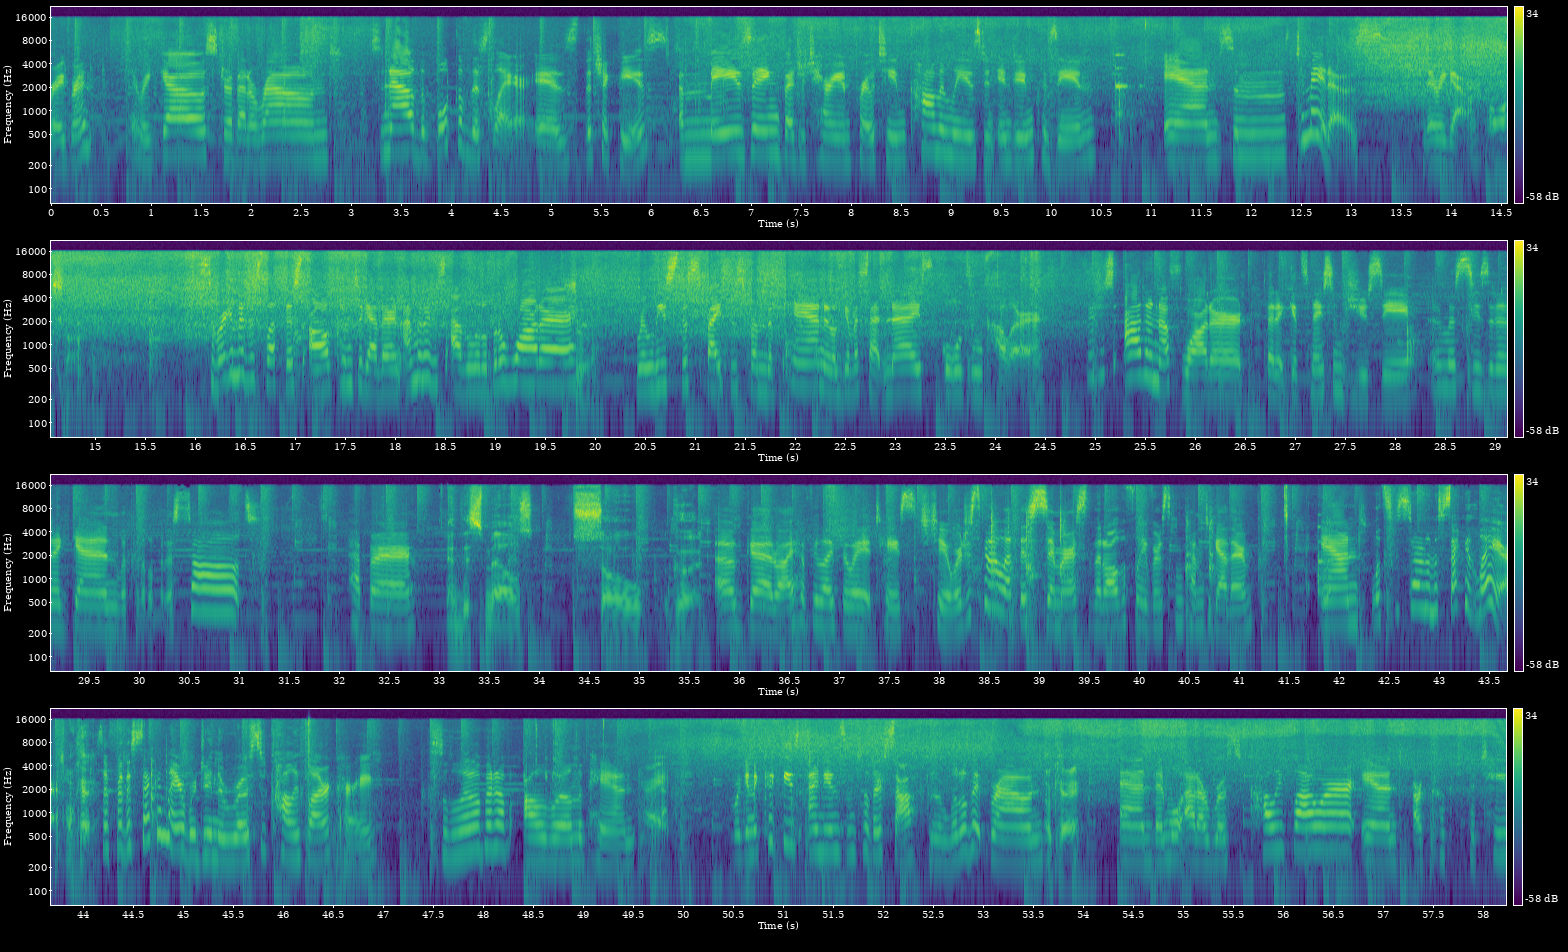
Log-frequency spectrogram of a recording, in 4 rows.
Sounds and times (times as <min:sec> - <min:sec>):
Music: 0:00.0 - 0:58.2
Speech: 0:19.6 - 0:20.0, 0:43.8 - 0:44.2.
